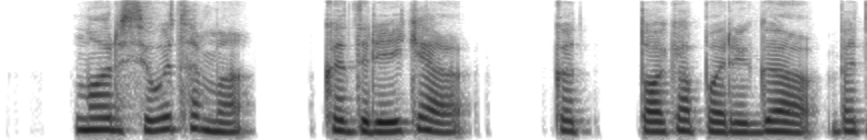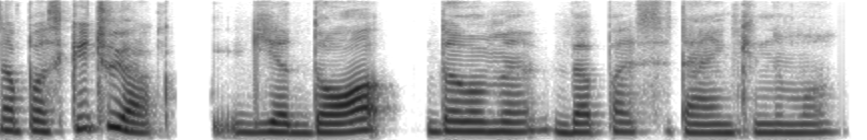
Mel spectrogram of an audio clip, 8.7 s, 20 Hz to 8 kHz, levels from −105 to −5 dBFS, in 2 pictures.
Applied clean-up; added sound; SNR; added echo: none; none; none; none.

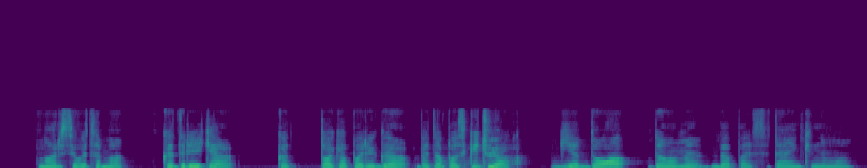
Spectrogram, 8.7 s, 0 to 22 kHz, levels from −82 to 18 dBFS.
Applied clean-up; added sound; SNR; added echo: neural mask model DeepFilterNet 3.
